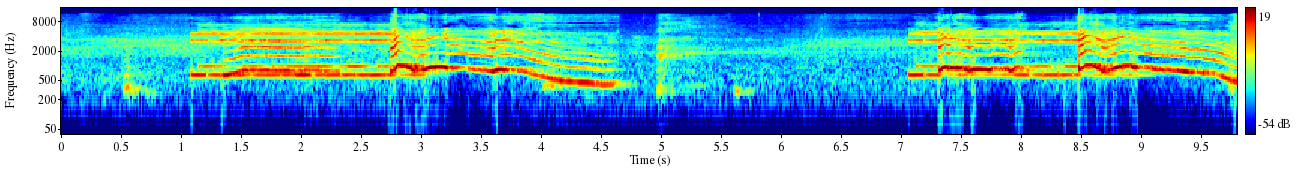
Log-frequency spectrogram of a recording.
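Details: Black and white pet Shih Tzu dog meowing like a cat in response to a ringing phone: long wavering cries that slide downward in pitch, in two bouts, over steady electronic ringing tones.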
